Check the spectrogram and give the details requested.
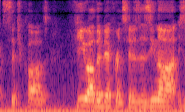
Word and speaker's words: Sinterklaas: First of all, it's not Santa Claus, it's like Sinterklaas, I think that's how you say it, which Santa apparently is based off of him. So yeah, so it's like Sinterklaas.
